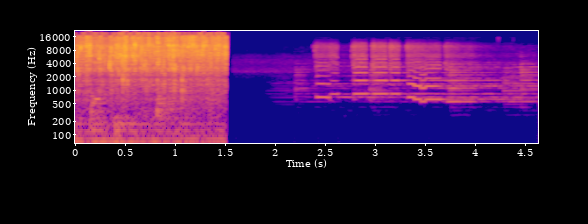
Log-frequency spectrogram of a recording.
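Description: Raisins fry in a pan for Onam palada pradhaman payasam, giving a loud, steady sizzle for about a second and a half before cutting to silence and then softer tonal sounds.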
